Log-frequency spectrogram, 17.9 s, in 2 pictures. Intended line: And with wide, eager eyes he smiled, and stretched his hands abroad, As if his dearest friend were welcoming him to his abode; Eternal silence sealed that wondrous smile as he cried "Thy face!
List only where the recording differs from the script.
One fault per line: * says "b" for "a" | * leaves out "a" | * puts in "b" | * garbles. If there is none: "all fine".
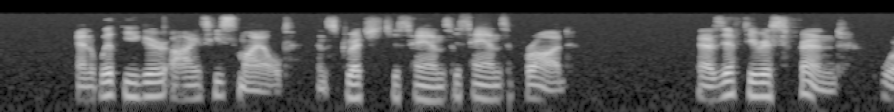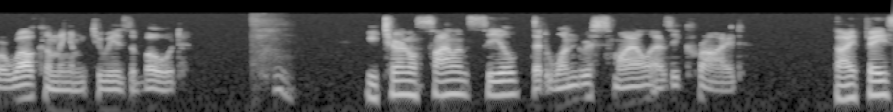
* leaves out "wide"
* puts in "his hands"
* leaves out "his"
